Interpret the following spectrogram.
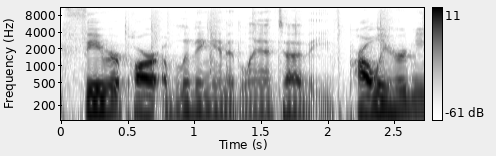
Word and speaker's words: Atlanta: you gotta do is drop the second t and call it atlanta alright so there you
